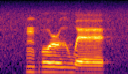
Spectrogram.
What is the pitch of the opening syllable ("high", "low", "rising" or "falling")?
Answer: high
